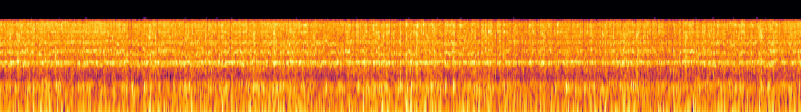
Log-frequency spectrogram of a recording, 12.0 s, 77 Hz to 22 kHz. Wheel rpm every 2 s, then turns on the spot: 230, 220, 220, 230, 230, 230.
none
